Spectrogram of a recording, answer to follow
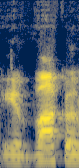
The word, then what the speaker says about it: Vako: I was just like, "Vako rhyming with taco."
